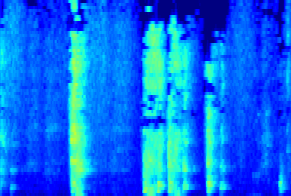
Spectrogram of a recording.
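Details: Four or five harsh, dry-sounding coughs in quick bouts, with breaths between: a persistent cough that won't stop.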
